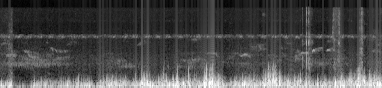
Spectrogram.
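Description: A wooden stick scrapes in soil.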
